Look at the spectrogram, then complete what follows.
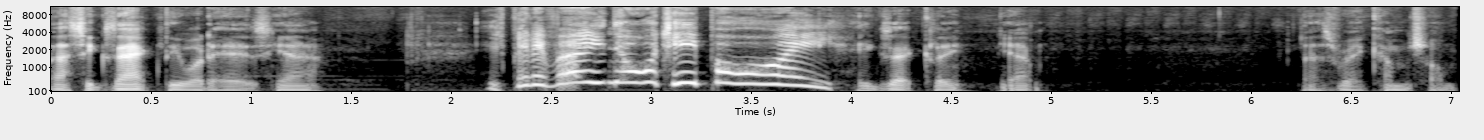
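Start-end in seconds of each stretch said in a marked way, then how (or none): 2.2-4.0 put-on very high, shrill old lady voice. Explaining where the voice comes from, giving the line in Monty Python old lady voice. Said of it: "old lady voice".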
